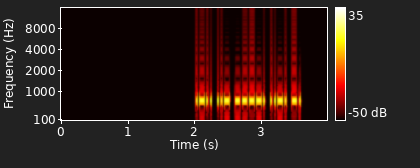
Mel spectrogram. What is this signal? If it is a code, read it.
Morse code, heard as a keyed tone, about 46 wpm, 700 Hz. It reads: LU9FN
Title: DXCC-100 Call Signs - 5 Characters - Repeated 3x - 45wpm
